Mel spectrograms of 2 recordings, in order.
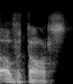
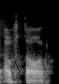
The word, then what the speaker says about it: avatar: We are all avatars. This, to say it properly, is avatar, right? Not avatar, right?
